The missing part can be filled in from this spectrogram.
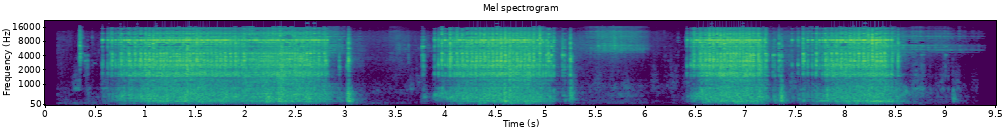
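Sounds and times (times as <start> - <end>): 
heavy creaking of a steel winch on a ship exterior: 0.4 - 3.1, 3.8 - 9.1.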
